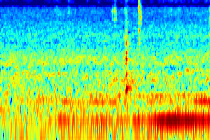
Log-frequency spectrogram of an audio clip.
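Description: A motor vehicle's engine running nearby, a steady low hum that grows a little louder toward the end.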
